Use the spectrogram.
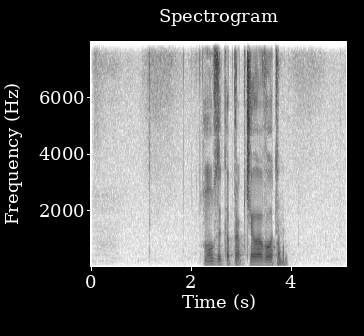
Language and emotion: Russian, neutral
